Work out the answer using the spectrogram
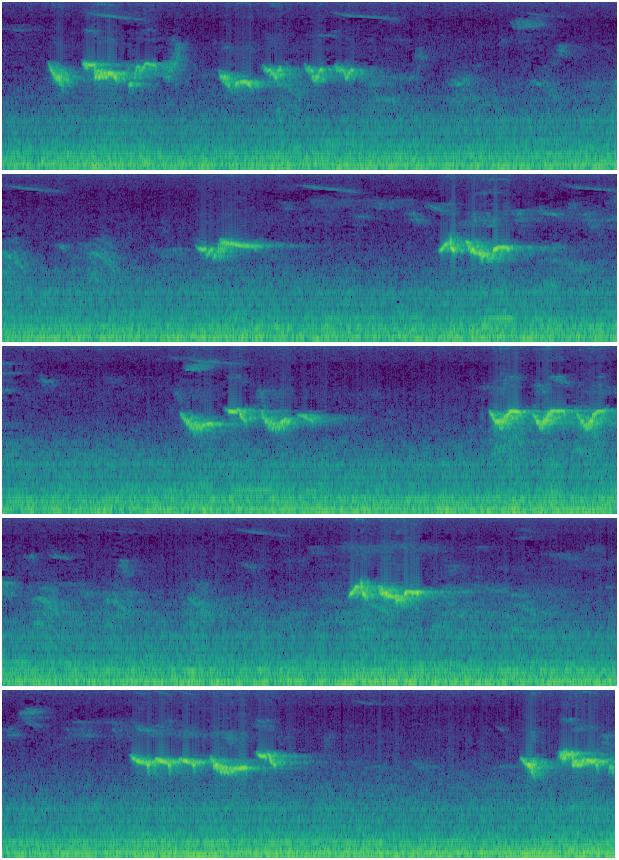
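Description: Small birds chirping in short, bright phrases every one to three seconds, over a low steady background noise.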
